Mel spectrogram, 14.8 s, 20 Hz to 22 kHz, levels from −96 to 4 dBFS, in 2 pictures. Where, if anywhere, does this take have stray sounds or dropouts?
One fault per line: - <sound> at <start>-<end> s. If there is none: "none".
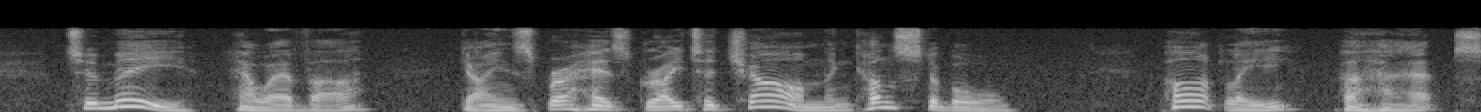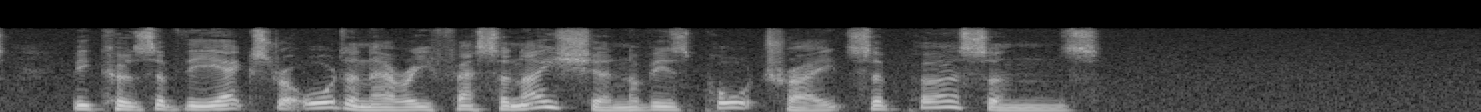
none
